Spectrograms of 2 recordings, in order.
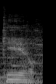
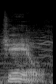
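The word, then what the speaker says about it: Gaol: Oh, that's why I keep pronouncing it Gale. In Elden Ring, it's pronounced jail. It's in a jail cell.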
